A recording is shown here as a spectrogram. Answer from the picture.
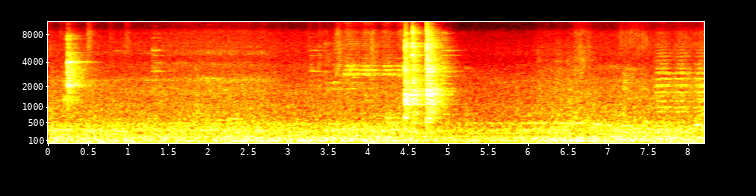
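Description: Steady low background rumble, with a sharp metallic clank of gym weights about four and a half seconds in and a lighter click near the start.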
